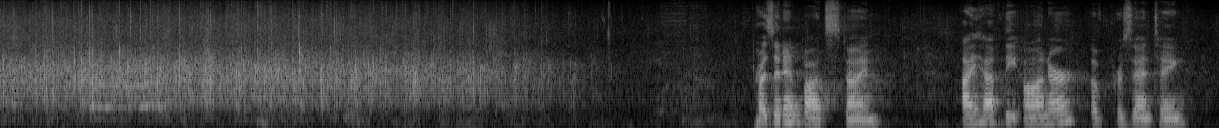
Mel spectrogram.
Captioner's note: applause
